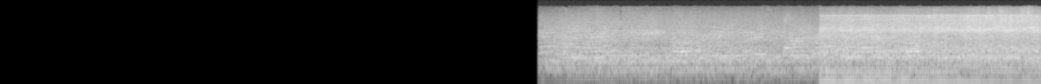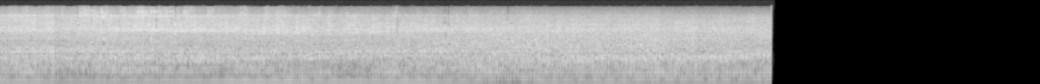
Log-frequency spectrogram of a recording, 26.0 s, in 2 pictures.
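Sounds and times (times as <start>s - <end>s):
constant low hum: 6.8s - 22.7s
train wheels on rails: 10.3s - 22.7s.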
